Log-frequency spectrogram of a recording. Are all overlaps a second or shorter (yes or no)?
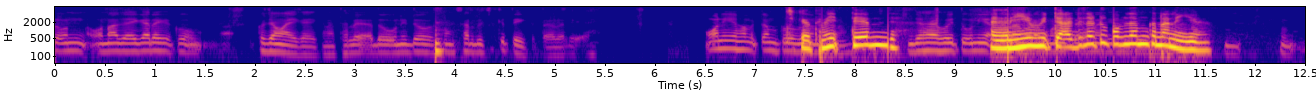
no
